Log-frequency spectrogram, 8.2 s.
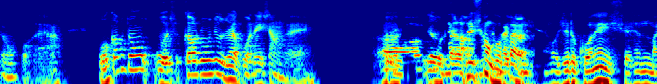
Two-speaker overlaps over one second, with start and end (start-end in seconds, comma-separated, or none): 4.8-6.5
